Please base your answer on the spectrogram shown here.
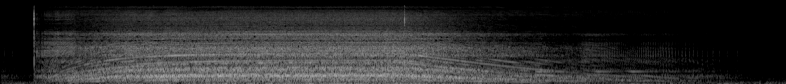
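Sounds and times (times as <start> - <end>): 
handheld vacuum cleaner: 0.3 - 7.4.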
